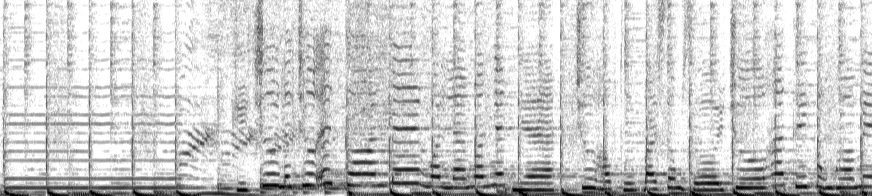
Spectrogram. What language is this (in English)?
Vietnamese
